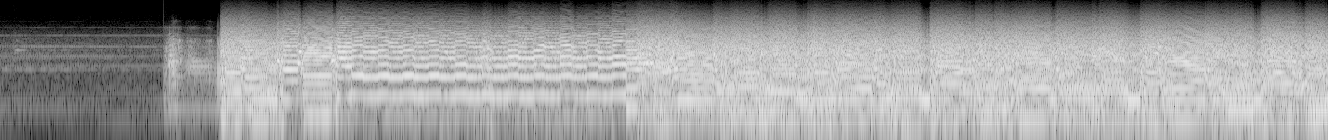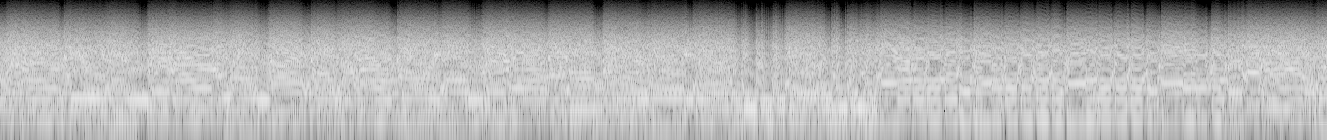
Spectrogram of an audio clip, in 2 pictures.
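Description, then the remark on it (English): A heavily distorted electric guitar riff, played live through an effect, kicks in after a brief quiet start, loud and sustained, with a gritty, effect-laden tone and a driving rhythm that thickens after a few seconds. “But I got this nice effect.”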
